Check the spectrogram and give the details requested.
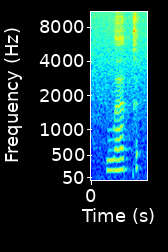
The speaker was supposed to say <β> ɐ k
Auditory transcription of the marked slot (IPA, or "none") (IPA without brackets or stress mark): w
